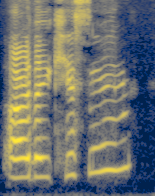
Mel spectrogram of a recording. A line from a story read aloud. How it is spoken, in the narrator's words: yelled the ship's carpenter, who couldn't see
